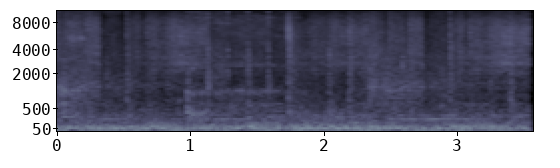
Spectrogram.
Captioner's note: creature groaning; mellow upbeat music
